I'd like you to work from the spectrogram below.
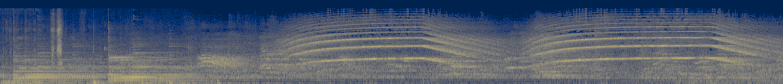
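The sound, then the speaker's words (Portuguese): A loud prison wake-up siren, sounded before breakfast to wake the inmates, wails in two long cycles, each rising to a steady high pitch and then sliding back down, after a few seconds of other indistinct sound. “Antes do pequeno almoço, tenho uma sirene, um som que é para acordarem eu acordo um quarto para as seis.”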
